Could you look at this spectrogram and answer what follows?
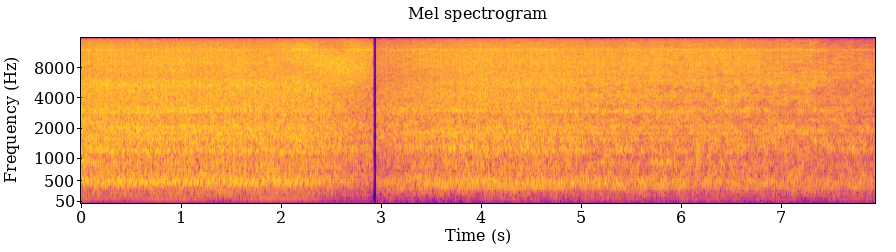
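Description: A belt sander fitted with 220-grit abrasive sands the end grain of a wooden workpiece, giving a loud, steady whirring hum with a brief dip near the middle as contact shifts.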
